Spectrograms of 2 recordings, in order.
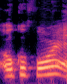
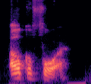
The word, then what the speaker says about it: Okafor: The last name is Okafor, and it's spelled O-K-A-F, as in Frank, O-R, Okafor.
